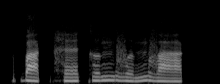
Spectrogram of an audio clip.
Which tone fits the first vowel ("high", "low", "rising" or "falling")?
low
